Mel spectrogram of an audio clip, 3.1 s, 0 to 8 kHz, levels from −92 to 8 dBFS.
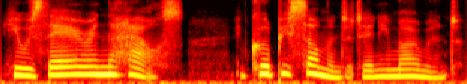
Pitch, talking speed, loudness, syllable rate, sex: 215 Hz, 230 wpm, -16 LUFS, 7.0 syllables/s, female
